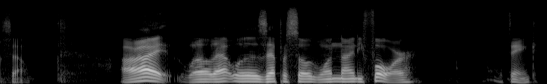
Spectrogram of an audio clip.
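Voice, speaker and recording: A man's voice: mid-range voice, a little slow, a little mellow, no room sound, studio quality. A man co-hosting a podcast in casual chat, rambling and laughing often, trailing off mid-thought. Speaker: podcast co-host.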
